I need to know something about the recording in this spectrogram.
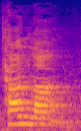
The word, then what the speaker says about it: Tan Lang: This is spelled T-A-N. T-A-N, not T. Tan Lang.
